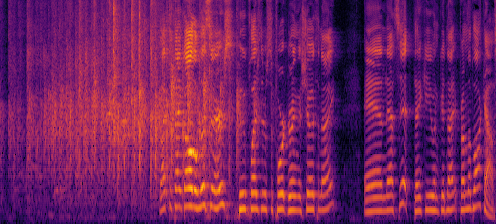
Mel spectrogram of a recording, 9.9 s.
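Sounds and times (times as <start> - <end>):
live audience applauding at the Blockhouse: 0.0 - 5.4
speech: 3.2 - 9.9.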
